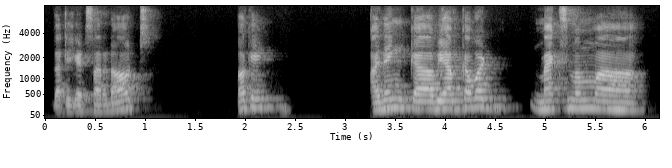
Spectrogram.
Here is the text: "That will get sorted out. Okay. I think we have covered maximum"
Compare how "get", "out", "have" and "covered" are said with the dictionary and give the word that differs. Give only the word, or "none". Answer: none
